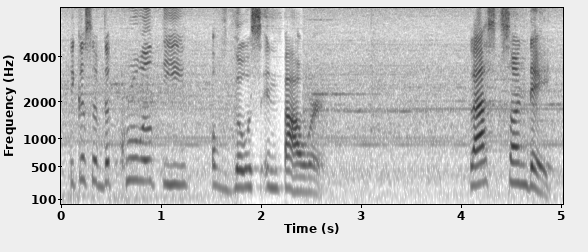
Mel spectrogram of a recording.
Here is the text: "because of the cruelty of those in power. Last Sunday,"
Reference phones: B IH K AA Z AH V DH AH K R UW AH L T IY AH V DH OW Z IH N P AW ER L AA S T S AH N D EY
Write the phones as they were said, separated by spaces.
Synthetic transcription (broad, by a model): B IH K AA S AH V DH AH K R UW AH L T IY AH V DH OW S IH N P AW ER L AA S T S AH N D EY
